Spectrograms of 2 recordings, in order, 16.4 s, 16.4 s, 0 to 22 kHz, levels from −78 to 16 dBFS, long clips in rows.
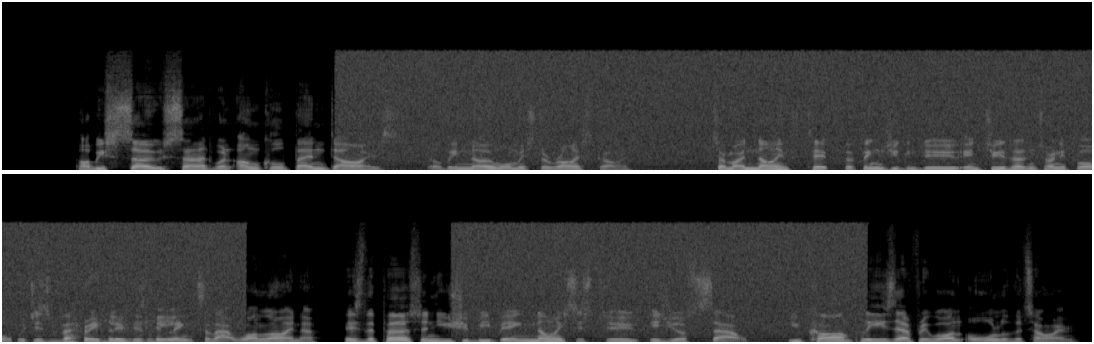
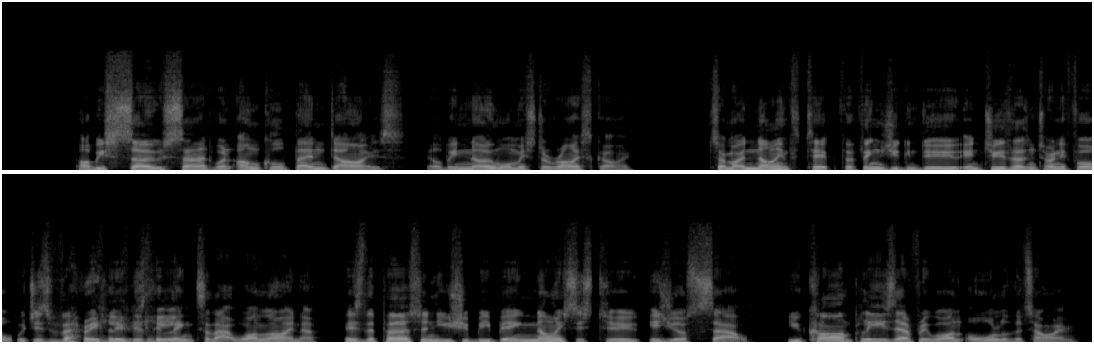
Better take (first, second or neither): second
